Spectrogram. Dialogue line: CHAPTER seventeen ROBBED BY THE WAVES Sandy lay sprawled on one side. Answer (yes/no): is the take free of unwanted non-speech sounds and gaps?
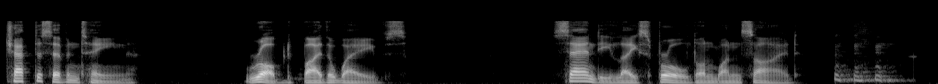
no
